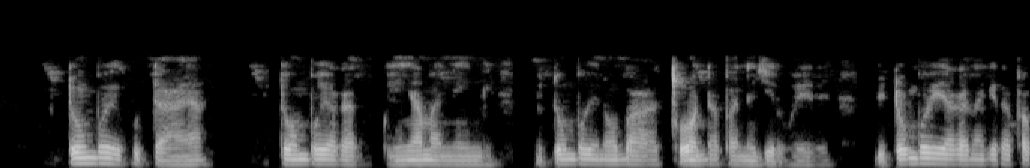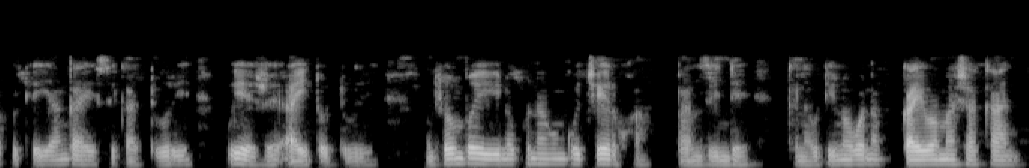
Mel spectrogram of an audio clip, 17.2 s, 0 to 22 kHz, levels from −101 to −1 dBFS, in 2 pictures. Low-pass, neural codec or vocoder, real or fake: 5.4 kHz; none; real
